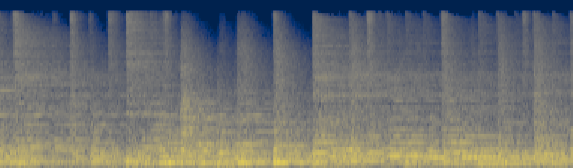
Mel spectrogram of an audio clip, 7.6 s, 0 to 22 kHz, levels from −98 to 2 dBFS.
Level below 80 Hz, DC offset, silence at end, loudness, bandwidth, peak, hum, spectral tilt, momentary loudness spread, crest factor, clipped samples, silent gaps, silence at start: -44 dBFS; under 0.1%; 0 s; -20 LUFS; 16.5 kHz; -4 dBFS; none; -7 dB/octave; 6 LU; 16 dB; under 0.1%; none; 0 s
